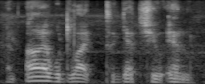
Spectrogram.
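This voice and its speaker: A man's voice: medium pitch, moderate pace, creaky, warm tone, a little hiss or hum, natural voice. A man playing a scheming, bony male summoner who talks formally and stammers and restarts often. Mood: persuasive. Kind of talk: tabletop roleplay in character.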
